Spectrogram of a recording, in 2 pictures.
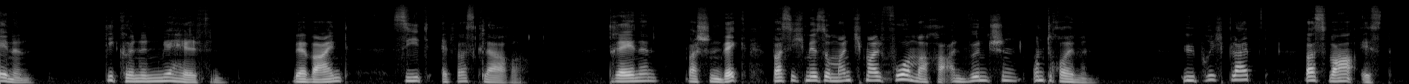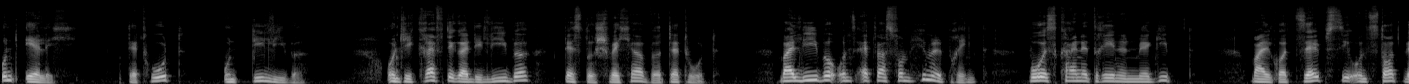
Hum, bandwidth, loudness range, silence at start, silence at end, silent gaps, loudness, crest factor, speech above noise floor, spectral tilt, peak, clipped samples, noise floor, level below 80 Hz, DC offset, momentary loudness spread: none; 16.5 kHz; 4 LU; 0 s; 0 s; none; -26 LUFS; 20 dB; 45 dB; -6.5 dB/octave; -6 dBFS; under 0.1%; -70 dBFS; -62 dBFS; under 0.1%; 12 LU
